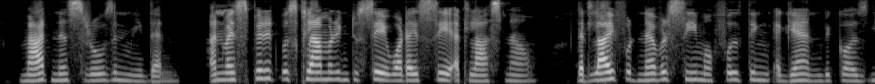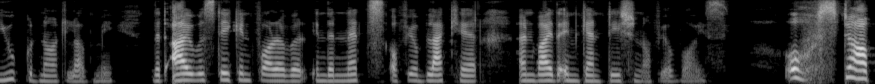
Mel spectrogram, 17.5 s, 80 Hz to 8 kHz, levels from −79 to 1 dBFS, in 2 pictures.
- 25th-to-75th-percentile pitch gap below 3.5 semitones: Yes, average, 2.8 semitones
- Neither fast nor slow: Yes, average, 190 wpm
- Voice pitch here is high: Yes, high, 215 Hz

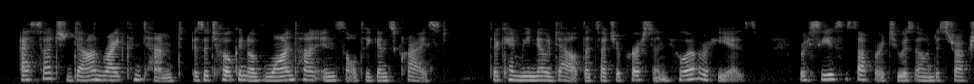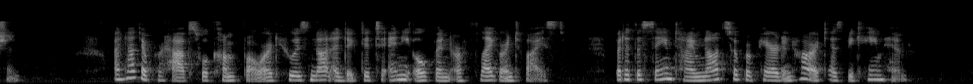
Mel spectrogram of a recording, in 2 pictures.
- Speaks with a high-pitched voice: Yes, high, 195 Hz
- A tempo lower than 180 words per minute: No, average, 185 wpm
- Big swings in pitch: No, average, 3.2 semitones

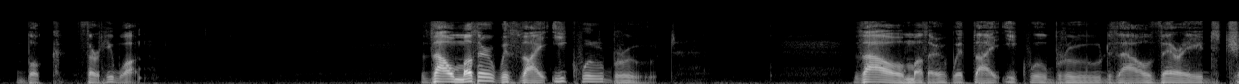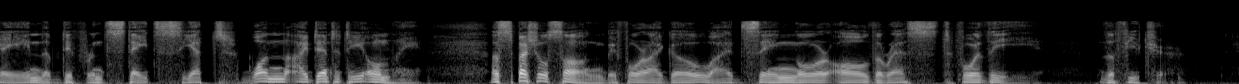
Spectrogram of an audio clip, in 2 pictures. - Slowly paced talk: Yes, slow, 100 wpm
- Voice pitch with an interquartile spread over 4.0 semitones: No, average, 3.7 semitones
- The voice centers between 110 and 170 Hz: No, very low, 90 Hz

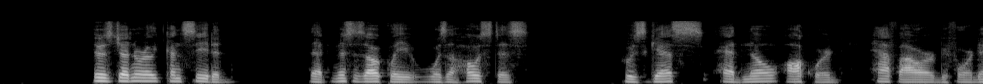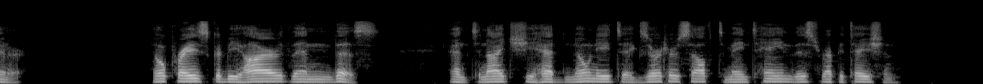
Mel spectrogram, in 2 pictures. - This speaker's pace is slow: Yes, slow, 120 wpm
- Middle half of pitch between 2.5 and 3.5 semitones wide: Yes, average, 2.8 semitones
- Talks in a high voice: No, low, 125 Hz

